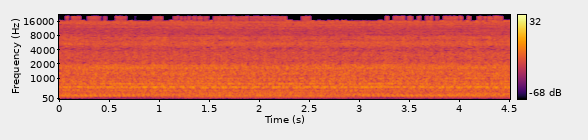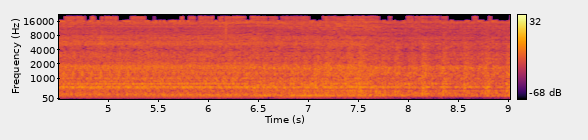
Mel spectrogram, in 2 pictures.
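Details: Land Rover Freelander 2 diesel running at steady speed: hard even knock within busy clatter, origin undetermined; valves, rockers, injectors, compression and timing marks checked OK, no fault codes. Finding: engine knocking.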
